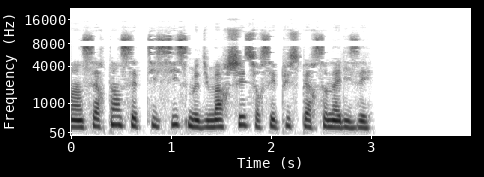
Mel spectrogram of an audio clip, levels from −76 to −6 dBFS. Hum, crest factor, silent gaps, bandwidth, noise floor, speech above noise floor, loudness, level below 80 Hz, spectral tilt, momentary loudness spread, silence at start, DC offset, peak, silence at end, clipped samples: none; 16 dB; none; 16 kHz; under -90 dBFS; over 67 dB; -22 LUFS; -68 dBFS; -4 dB/octave; 5 LU; 0 s; under 0.1%; -8 dBFS; 1 s; under 0.1%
